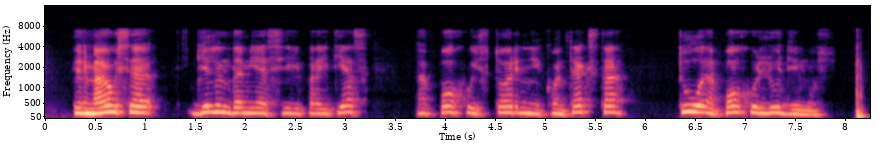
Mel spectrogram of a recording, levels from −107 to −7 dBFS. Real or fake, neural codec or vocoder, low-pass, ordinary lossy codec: fake; codec, 16 kHz, 8 kbps, FreqCodec, smaller model; 7.2 kHz; Opus, 64 kbps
